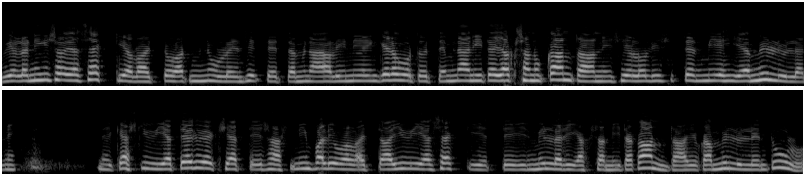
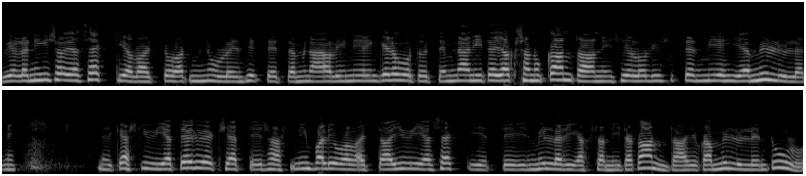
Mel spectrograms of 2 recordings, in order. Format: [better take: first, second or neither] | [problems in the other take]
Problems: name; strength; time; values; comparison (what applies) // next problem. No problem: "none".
second | noise reduction (neural mask model Resemble Enhance denoiser)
